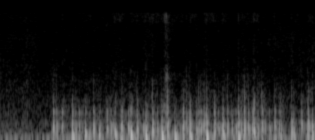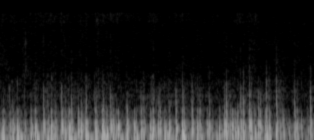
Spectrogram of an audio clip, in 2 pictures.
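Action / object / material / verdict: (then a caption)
tap / whole fresh bell pepper / pepper skin / none. A whole fresh red bell pepper, hollow and hand-sized, is tapped with fingertips and scratched with nails on its waxy skin. After a brief quiet start, rapid dull, low, hollow thumps with a muffled pattering texture continue steadily to the end.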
